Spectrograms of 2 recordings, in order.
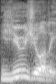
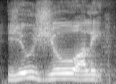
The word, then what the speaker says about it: usually: ज्यादातर, आमतौर पर, यूजुअली, इसकी प्रोनाउंसिएशन थोड़ी सी ट्रिकी है. यूजुअली, यूजुअली अगर नहीं प्रोनाउंस कर सकते हैं, सो देन इट्स ओके.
